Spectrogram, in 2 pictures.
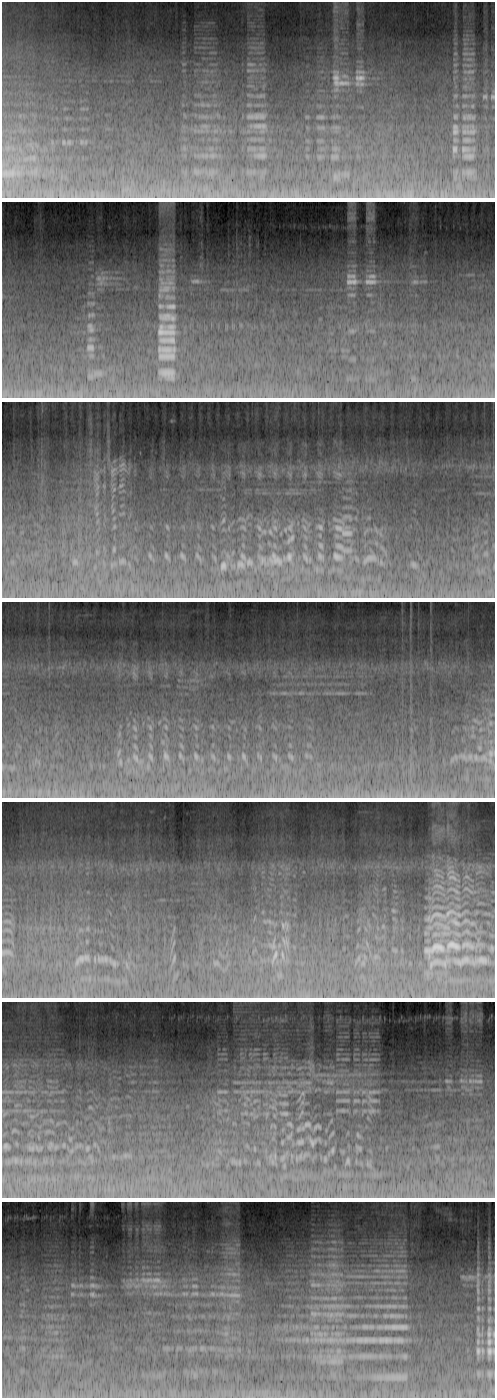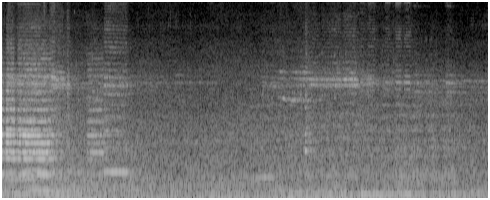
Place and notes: Floor, Media House, Park St, Park Street area, Kolkata, West Bengal, Inde - Calcutta - Park-Street
Calcutta - Park-Street
Park Street a une petite particularité. Elle est en sens unique mais celui-ci change au cours de la journée.
Ambiance de rue.
West Bengal, India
